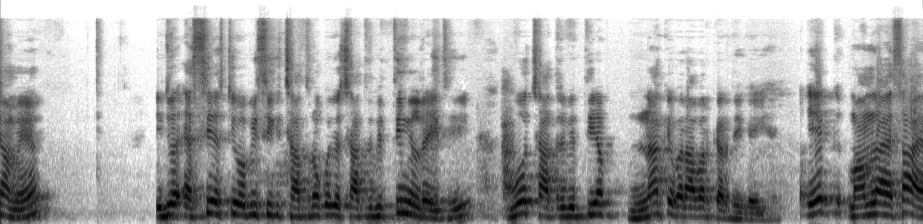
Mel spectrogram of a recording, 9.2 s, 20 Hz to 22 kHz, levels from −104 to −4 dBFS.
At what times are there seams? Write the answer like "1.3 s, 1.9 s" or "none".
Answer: 8.0 s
